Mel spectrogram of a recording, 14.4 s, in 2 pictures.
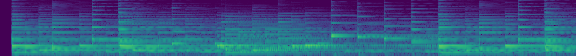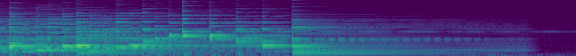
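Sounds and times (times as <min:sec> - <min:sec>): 
beautiful piano music: 0:00.2 - 0:13.9.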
